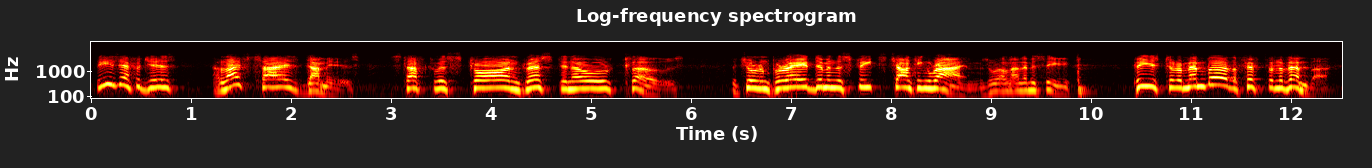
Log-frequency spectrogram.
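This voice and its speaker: A genial, avuncular older English doctor of vintage radio drama. His voice sits high for a man and rambles fussily like a fond storyteller. The sound is a muffled old broadcast. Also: very animated, normal speed, gravelly, heavily acted. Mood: genial, storytelling. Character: genial, fussy older English doctor recounting past adventures. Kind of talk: 1940s radio acting.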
